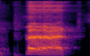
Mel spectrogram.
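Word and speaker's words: Peart: the drummer he says neil pierre or neil pert i know he mispronounces it yeah yeah he says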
